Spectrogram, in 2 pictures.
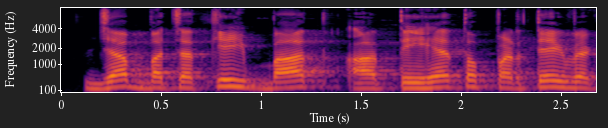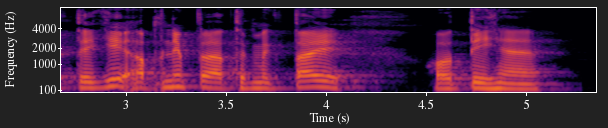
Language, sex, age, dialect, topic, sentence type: Hindi, male, 25-30, Hindustani Malvi Khadi Boli, banking, statement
